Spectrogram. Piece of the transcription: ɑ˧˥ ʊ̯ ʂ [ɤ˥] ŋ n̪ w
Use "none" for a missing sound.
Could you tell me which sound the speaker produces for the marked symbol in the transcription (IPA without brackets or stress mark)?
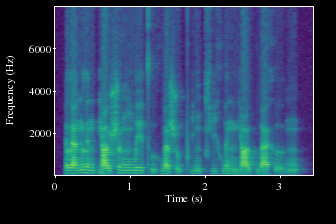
ɤ˥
